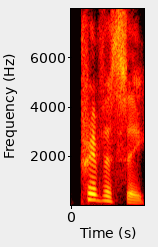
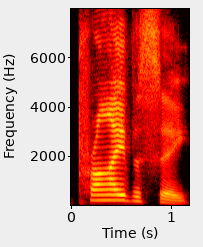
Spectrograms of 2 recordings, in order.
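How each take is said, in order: First: It is said in a British accent. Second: It is said in an American accent. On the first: "U K, vitamin, privacy" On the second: "So Americans, it's vitamin, privacy"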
